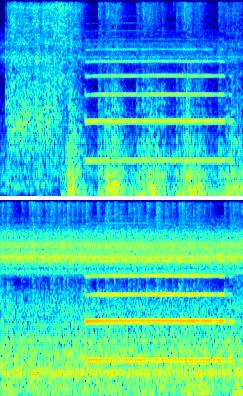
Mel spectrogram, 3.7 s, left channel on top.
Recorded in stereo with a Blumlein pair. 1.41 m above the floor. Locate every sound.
0.0 s a machine running: 40° right
1.2 s a trumpet: 25° right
